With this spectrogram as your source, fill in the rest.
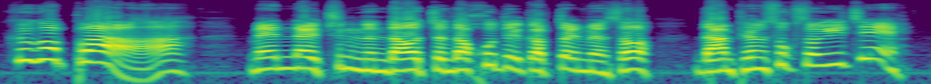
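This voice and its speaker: A woman's voice: on the high side, very animated, normal speed, sharp tone, no echo. A woman voicing a domineering older mother-in-law who talks with scorn and scolds. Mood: scornful. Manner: scolding, contemptuous.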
